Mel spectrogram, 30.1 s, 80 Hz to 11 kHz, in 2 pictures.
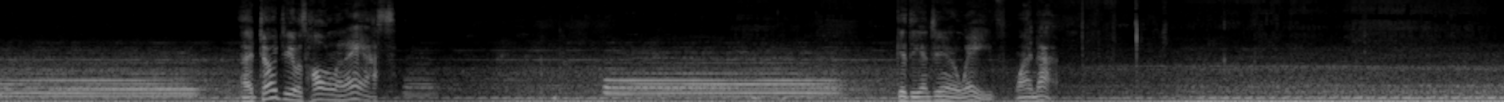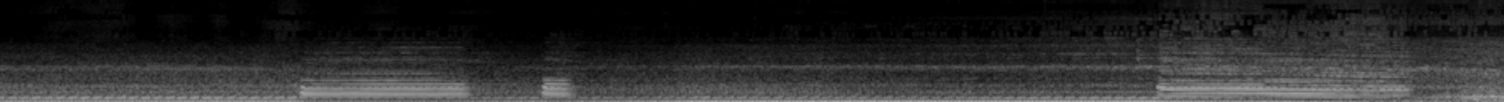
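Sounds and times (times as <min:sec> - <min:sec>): locomotive air horn blasts: 0:00.0 - 0:02.1, 0:04.0 - 0:04.4, 0:06.0 - 0:08.6, 0:17.8 - 0:20.9, 0:26.6 - 0:29.4
freight train rumbling past: 0:00.0 - 0:30.0.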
